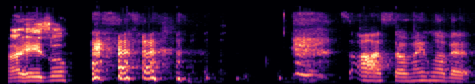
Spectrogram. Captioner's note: laughs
